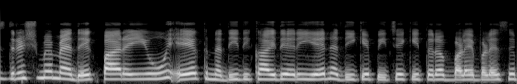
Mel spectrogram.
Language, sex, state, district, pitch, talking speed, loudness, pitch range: Hindi, female, Chhattisgarh, Korba, 235 Hz, 245 wpm, -15 LUFS, 210-250 Hz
